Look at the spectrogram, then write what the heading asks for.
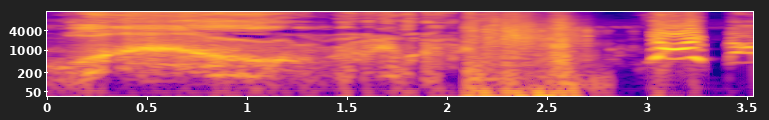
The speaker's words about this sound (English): Almost immediately, you hear a loud snarling noise, and then a wet slap and some crashes of branches.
